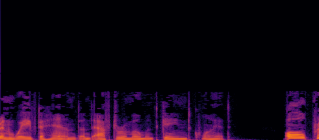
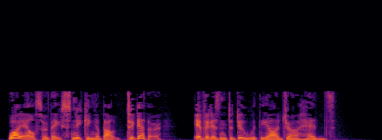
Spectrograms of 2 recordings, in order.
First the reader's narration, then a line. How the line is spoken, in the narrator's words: Tallinn barked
